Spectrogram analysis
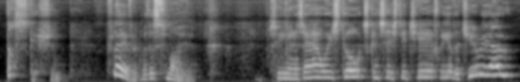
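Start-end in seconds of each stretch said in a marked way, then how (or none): none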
